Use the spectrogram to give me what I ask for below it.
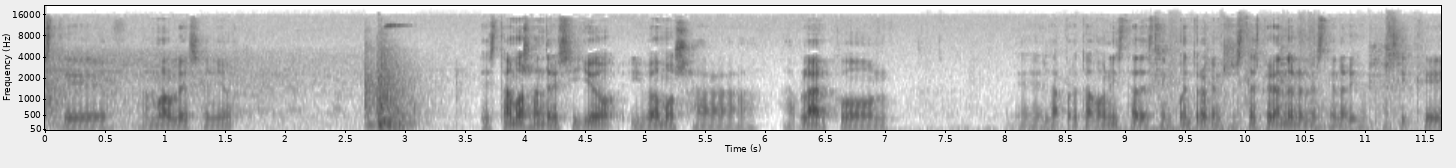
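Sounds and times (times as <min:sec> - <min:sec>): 
heavy theatre loading door swinging shut: 0:00.0 - 0:03.6, 0:07.1 - 0:11.6
speech: 0:00.2 - 0:01.7, 0:03.6 - 0:07.1, 0:08.0 - 0:11.6.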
